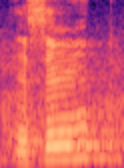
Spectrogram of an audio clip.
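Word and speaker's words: ascent: एसेंट ऐसा word है जिसमें सी लेटर क्या है, साइलेंट है।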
